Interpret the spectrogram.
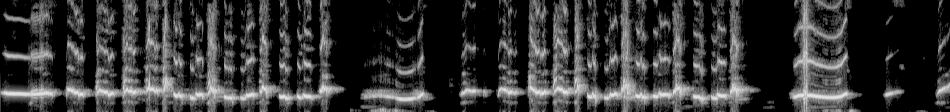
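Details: Crested laughingthrush tutor song, clear and full of long rolls: rapid bursts of chattering, whistled notes in varied short phrases, brief pauses between runs, and a loud looping whistle near the end.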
